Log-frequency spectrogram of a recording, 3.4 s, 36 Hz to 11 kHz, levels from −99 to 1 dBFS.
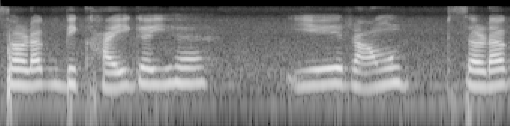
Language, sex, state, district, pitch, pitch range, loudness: Hindi, female, Chhattisgarh, Raipur, 235 Hz, 225-250 Hz, -17 LUFS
